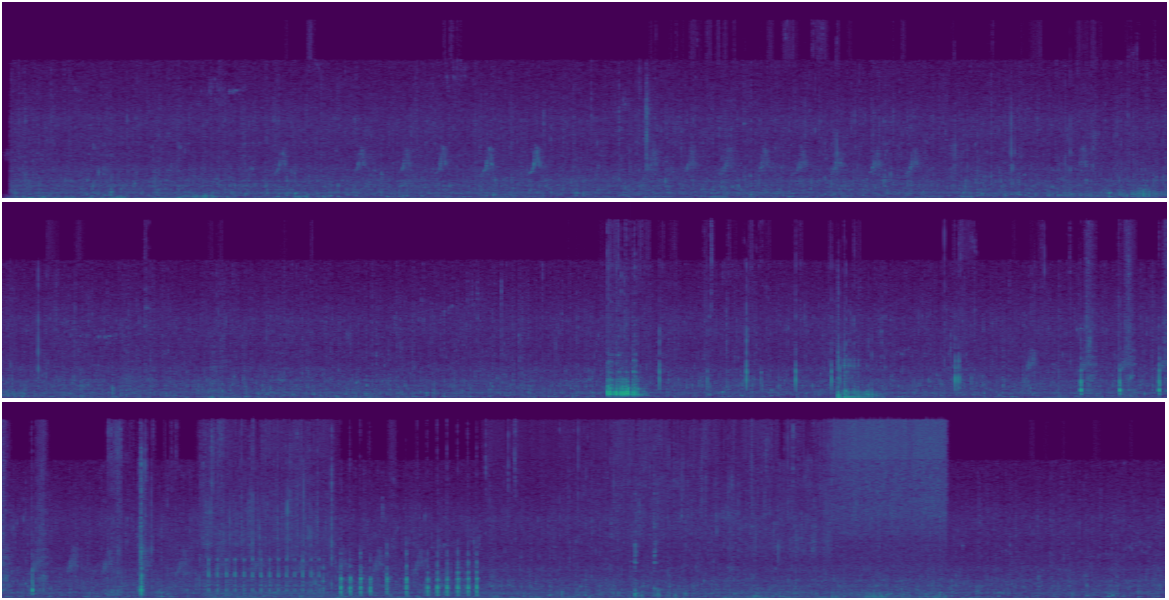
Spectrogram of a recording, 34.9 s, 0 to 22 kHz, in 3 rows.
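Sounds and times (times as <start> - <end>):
water ambience: 0.0 - 34.9
faint chirps: 23.6 - 32.8
sharp clicks: 24.4 - 30.1
quick even chopping taps: 25.4 - 28.2.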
